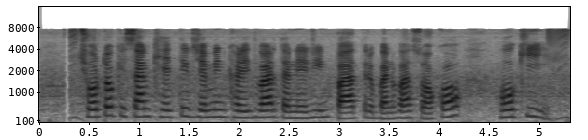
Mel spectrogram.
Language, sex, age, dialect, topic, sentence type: Magahi, male, 25-30, Northeastern/Surjapuri, agriculture, statement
